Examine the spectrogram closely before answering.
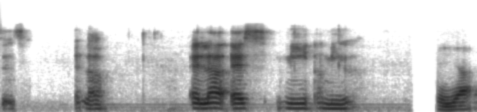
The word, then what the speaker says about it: ella: It's Ella. 6 is Ella. Ella es mi amiga. Ella es mi amiga. I told previously also double L is generally pronounced as ya sound.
